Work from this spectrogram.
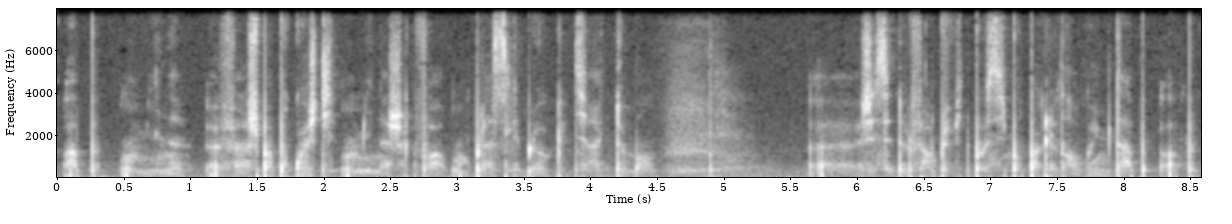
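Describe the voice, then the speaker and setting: A man whispering casual, slangy ASMR commentary over gameplay, explaining things in a rambling way. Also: fast talker. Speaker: gaming ASMR video creator.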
